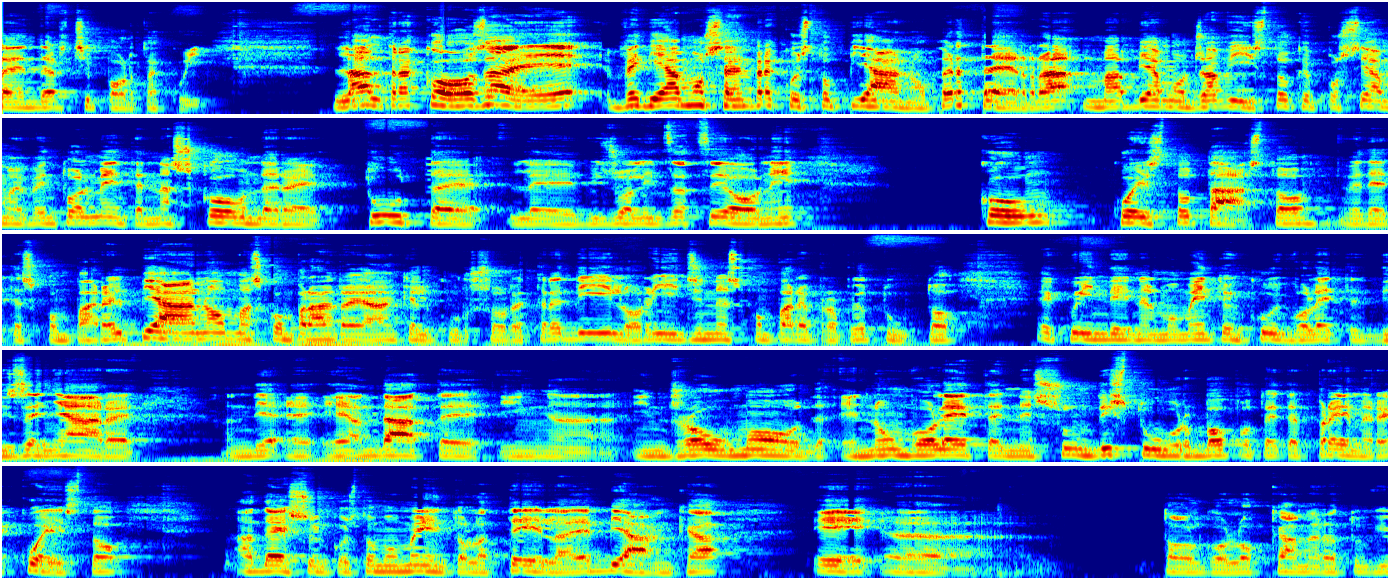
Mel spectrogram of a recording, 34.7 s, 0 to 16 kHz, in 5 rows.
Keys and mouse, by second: 2.1 middle click, 8.6 click, 10.8 click, 11.7 click, 12.5 click, 13.3 click, 14.7 click, 17.6 click, 23.2 click, 23.3 ctrl+Tab, 30.8 ctrl+middle click, 32.3 click, 32.8 ctrl+middle click.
